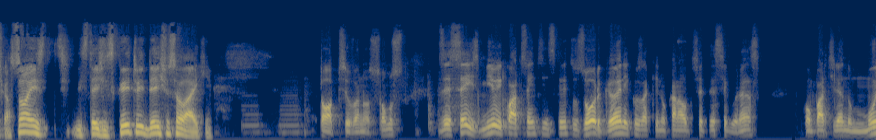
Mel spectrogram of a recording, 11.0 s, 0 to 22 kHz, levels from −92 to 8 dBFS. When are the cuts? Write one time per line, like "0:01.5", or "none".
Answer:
none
